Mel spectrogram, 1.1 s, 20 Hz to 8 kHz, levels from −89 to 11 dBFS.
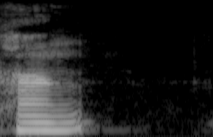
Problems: none marked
